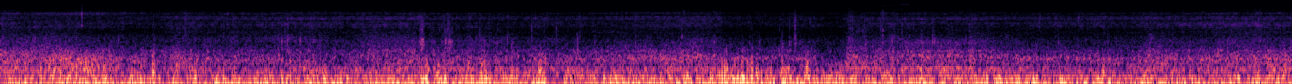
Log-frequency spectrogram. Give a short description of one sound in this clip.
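Bicycle tyres rumble over a dirt trail.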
